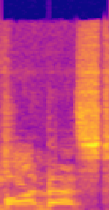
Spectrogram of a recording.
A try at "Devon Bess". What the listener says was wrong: T at the end of Bess.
